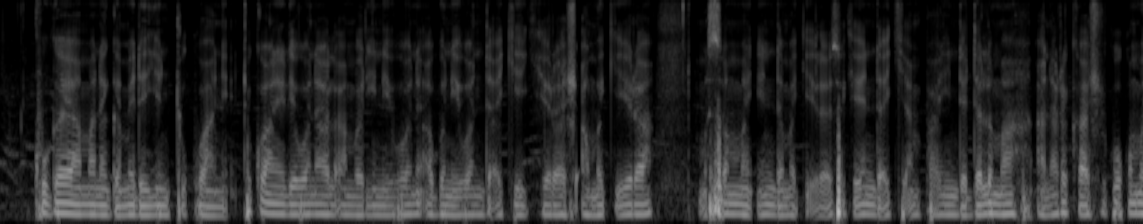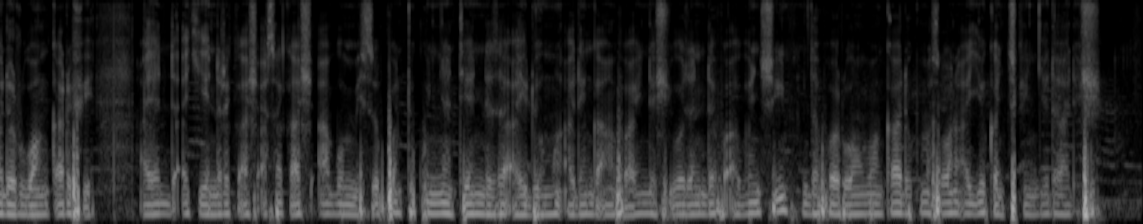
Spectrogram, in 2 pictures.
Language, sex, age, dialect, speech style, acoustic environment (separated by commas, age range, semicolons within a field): Hausa, male, 25-34, Nigeria - Kano, happy, nature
